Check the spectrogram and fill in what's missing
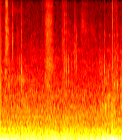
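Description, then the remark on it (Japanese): A car rolls slowly along as it gets out of a traffic jam and starts moving somewhat, its engine and road noise forming a steady, continuous low rumble heard from inside the vehicle, with faint hissy bursts above and no talking. “現在、渋滞を抜けて多少動き出しております。”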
